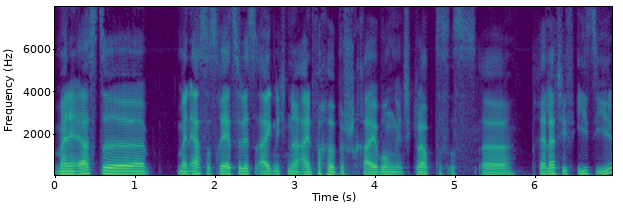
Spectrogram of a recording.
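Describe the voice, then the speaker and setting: In a very clean recording with a silent background and a dry, close sound with no echo, a man with an unremarkable speaking voice talks at a moderate pace, medium in pitch and fairly even in intonation. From Bavaria, Lower Franconia. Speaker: podcast co-host. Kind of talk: casual chat.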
